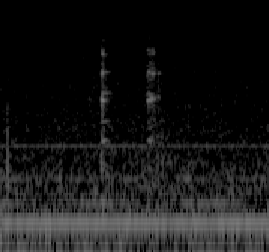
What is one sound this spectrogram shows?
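Metal pots clank together as they are moved.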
